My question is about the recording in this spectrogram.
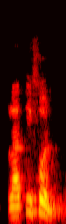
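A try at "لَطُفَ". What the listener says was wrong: Itu bukan latifun. Kalau latifun itu pakai ya, baru latifun. Iya, latofa itu aja.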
